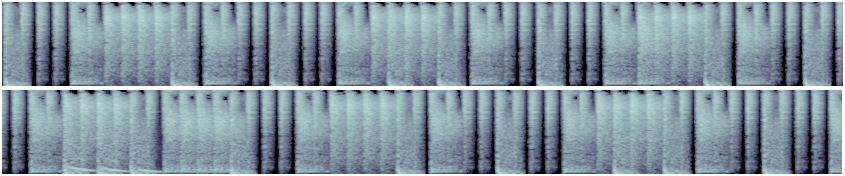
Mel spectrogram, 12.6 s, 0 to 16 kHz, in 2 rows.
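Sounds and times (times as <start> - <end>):
drum and bass beat: 0.0 - 12.6.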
